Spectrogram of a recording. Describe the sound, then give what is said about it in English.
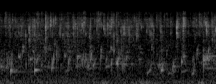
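Steady patter of rain, a dense hiss of countless small droplets with brief sharper ticks scattered through it, moderately loud and unbroken, with no voices, falling just as a performance was about to start. “It started raining just as the performance was about to start, so it made it a little bit harder to hear the sounds, like the other sounds, so to speak.”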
